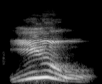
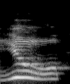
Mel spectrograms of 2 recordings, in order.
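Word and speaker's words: Jul: And then, even though it's spelled with a J, you still pronounce it Yule. You'll still pronounce it Yule like with a Y.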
